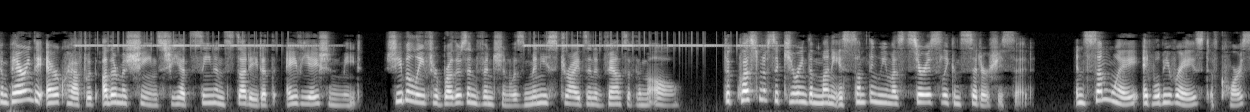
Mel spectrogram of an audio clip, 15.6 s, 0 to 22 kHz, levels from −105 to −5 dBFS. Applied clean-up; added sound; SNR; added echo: none; Bell; 11 dB; none.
